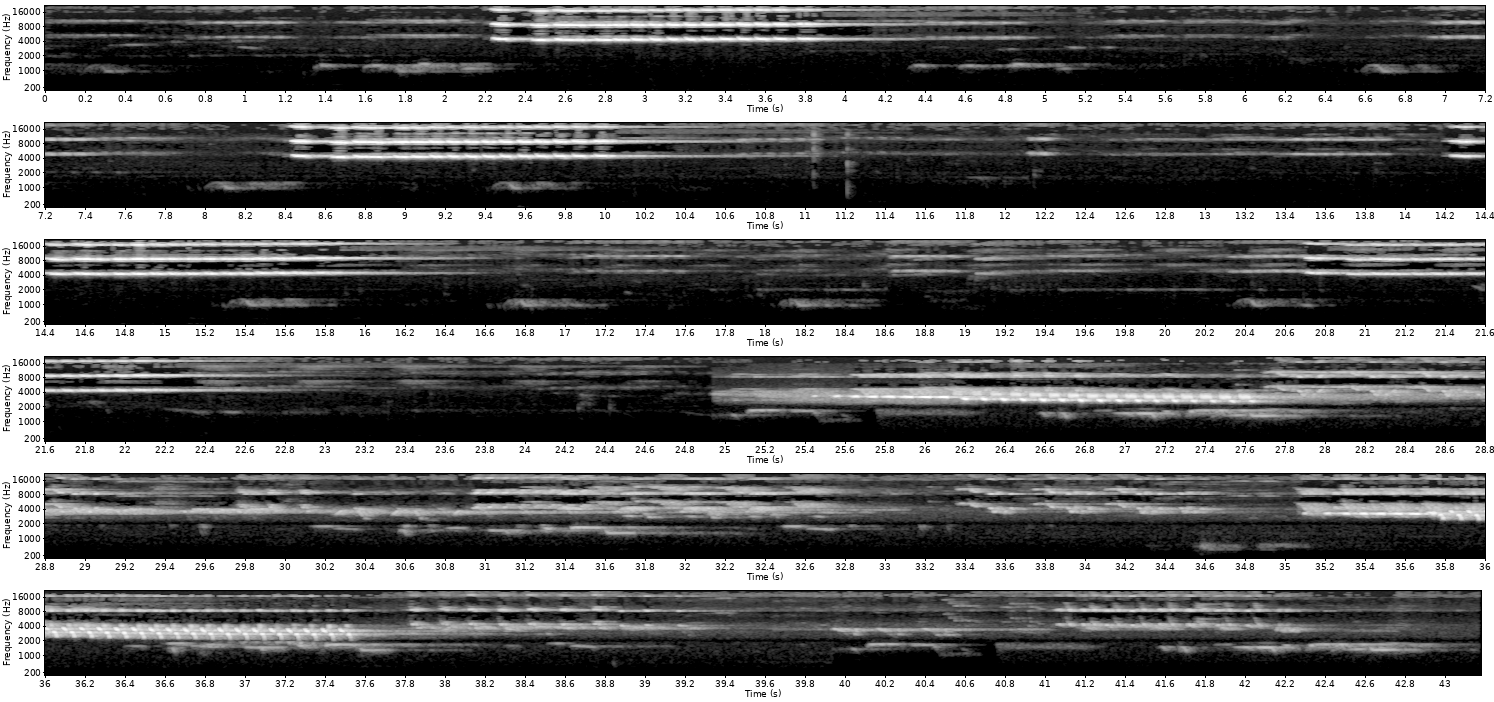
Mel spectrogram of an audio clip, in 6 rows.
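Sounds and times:
whistling nightingale Luscinia sibilans: 2.3 - 4.2, 8.5 - 10.4, 14.3 - 16.2, 20.5 - 22.6, 25.0 - 39.3, 40.0 - 43.1.

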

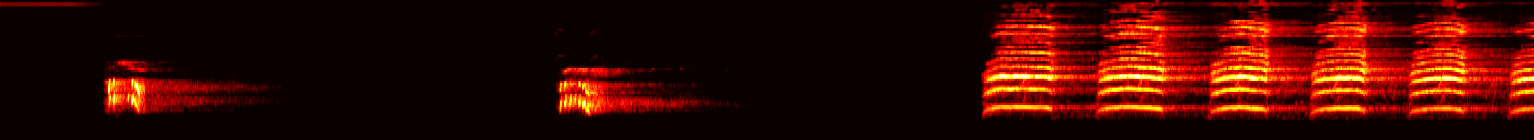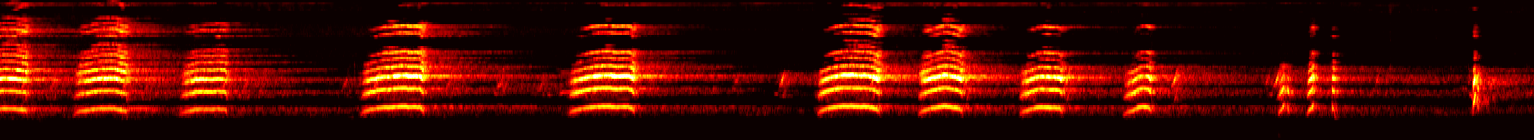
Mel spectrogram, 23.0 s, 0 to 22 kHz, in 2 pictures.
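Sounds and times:
common moorhen Gallinula chloropus calling: 7.4 - 23.0.

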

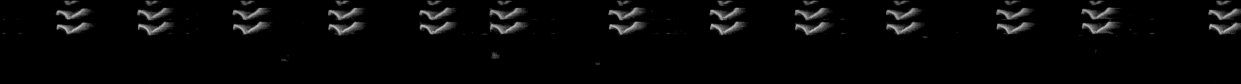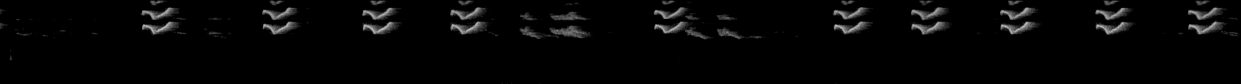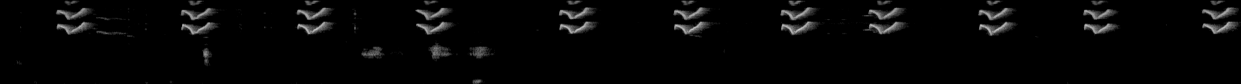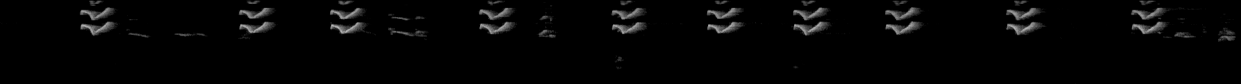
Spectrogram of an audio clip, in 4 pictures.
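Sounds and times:
yellow-browed warbler Phylloscopus inornatus calling: 0.6 - 1.7, 2.4 - 2.6, 3.3 - 3.6, 4.2 - 5.3, 6.1 - 6.4, 7.1 - 7.4, 8.0 - 8.3, 8.9 - 9.2, 10.0 - 11.2, 12.1 - 12.5, 13.8 - 15.4, 16.0 - 18.3, 19.0 - 20.1, 20.8 - 22.8, 23.4 - 23.7, 24.3 - 24.8, 25.4 - 27.2, 27.8 - 30.7, 31.6 - 31.9, 32.6 - 33.8, 36.9 - 37.2, 38.0 - 40.0, 40.6 - 42.8, 43.4 - 43.7, 44.3 - 46.4, 47.3 - 47.7, 48.6 - 49.6.

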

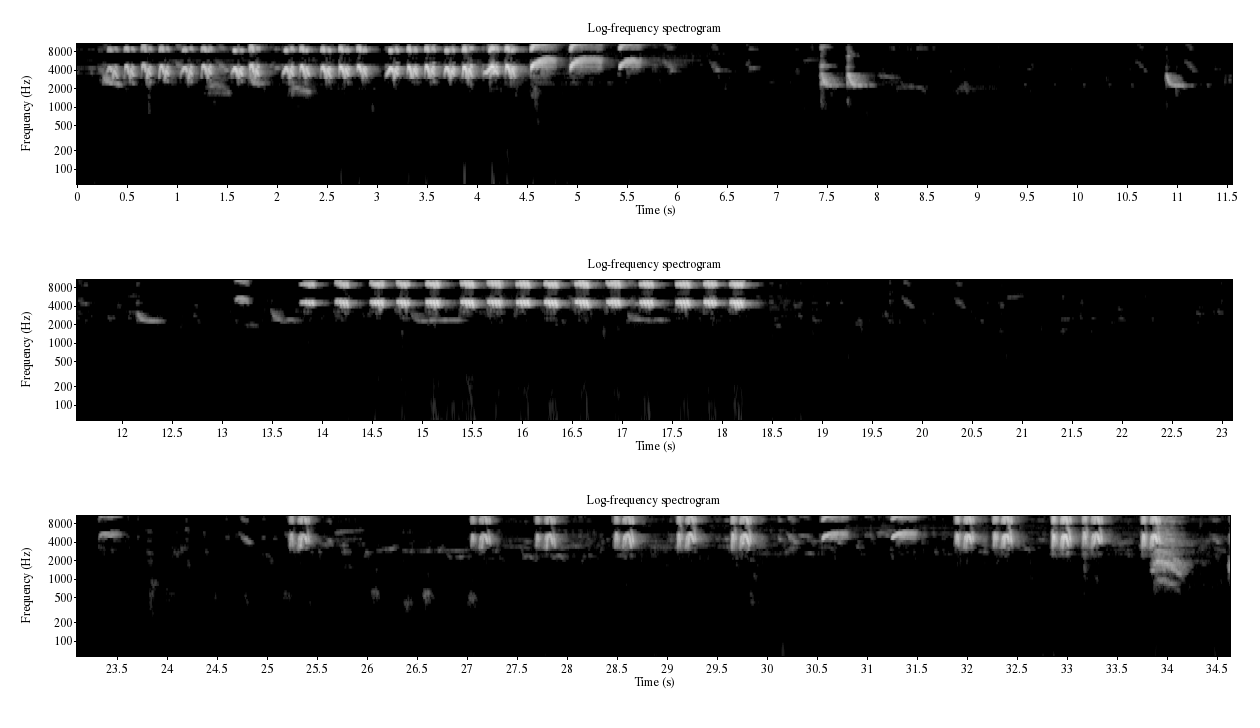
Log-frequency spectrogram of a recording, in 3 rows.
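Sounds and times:
bluethroat Luscinia svecica singing: 0.5 - 4.7, 13.8 - 18.3, 28.5 - 29.9, 31.3 - 34.1.

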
